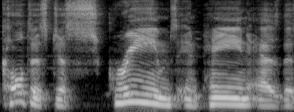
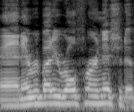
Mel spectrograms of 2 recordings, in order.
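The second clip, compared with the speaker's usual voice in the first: normal talking voice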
